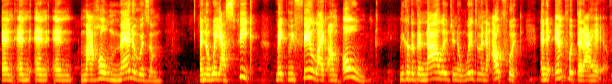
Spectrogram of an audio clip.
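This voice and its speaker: Woman, 40s, very bright sharp tone, blunt, playful, loud bursts. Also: medium pitch, measured pace. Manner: blunt, playful, swings to sudden loud outbursts. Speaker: livestream host. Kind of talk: casual livestream chat.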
